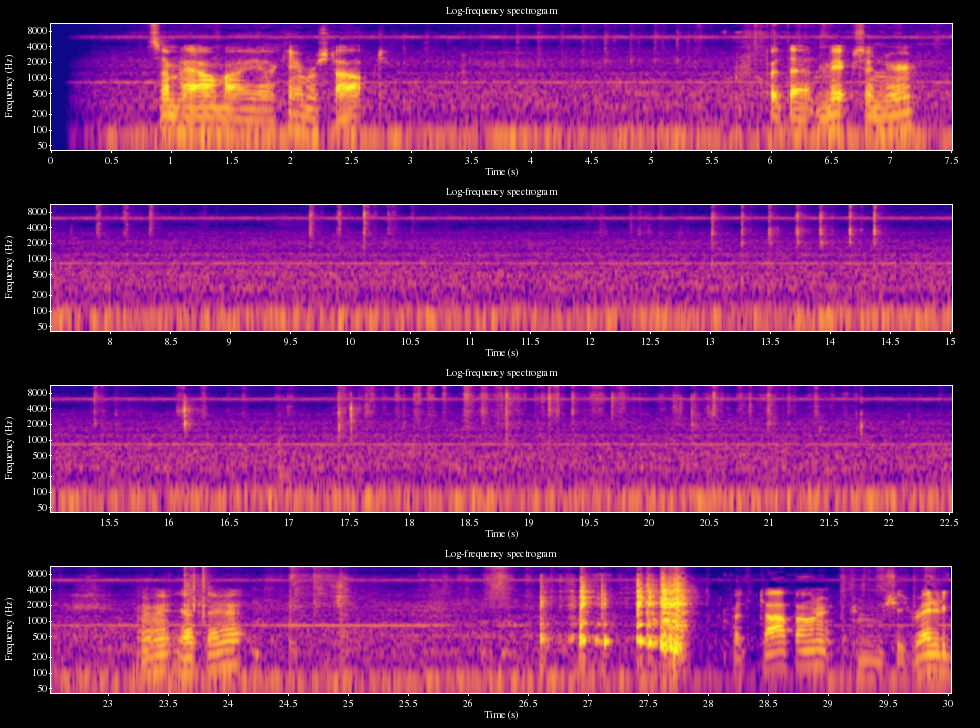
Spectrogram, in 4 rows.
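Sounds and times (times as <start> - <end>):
steady low hum: 0.1 - 30.0.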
